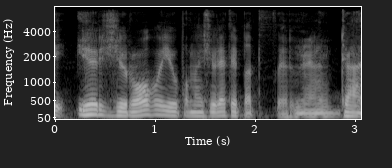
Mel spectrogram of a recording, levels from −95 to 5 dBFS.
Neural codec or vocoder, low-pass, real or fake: codec, 44.1 kHz, 1.7 kbps, Pupu-Codec; 7.2 kHz; fake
